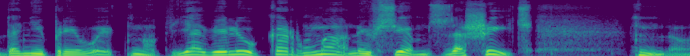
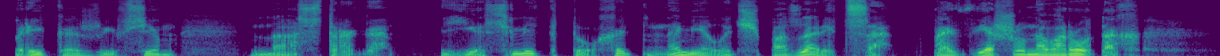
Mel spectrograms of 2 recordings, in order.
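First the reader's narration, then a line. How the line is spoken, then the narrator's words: Quiet. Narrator (Russian): Петр тихо сказал Алексашке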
